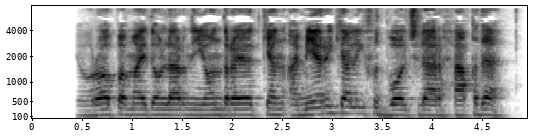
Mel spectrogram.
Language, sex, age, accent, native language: Uzbek, male, 18-24, Buxoro, Uzbek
